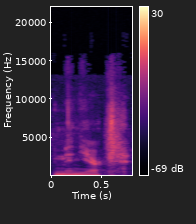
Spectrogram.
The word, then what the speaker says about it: Meunier: And everybody doesn't know how to pronounce Meunier Chocolate Factory because it looks like Meunier. But it's Meunier.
